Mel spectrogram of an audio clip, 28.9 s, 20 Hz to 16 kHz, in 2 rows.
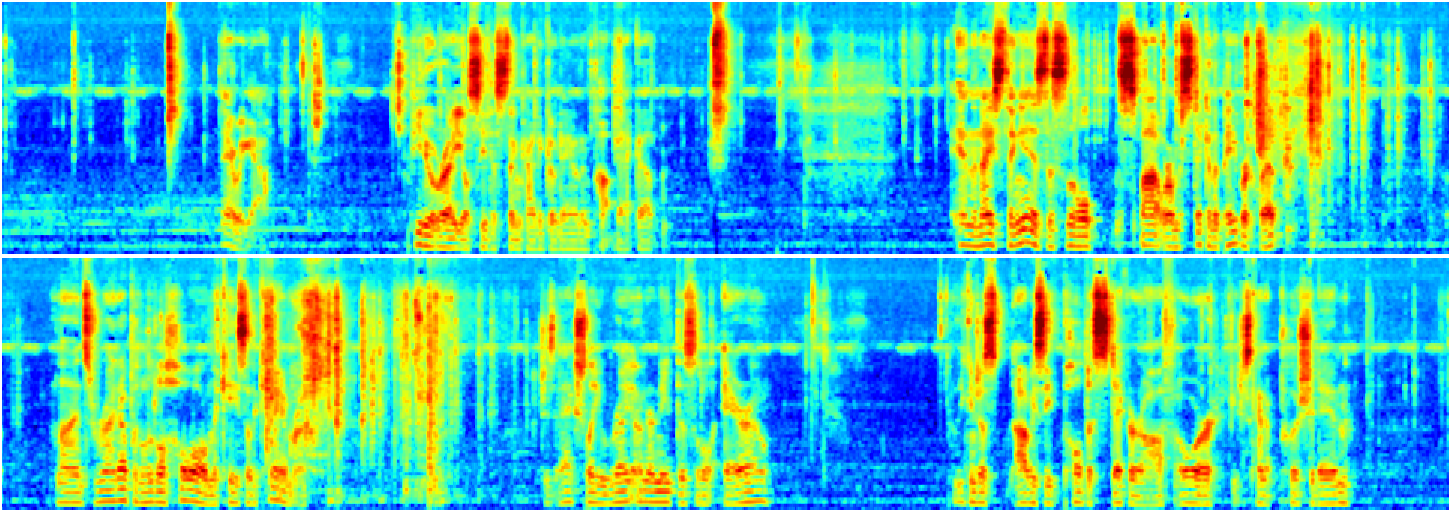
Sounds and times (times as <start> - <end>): Speech: 2.2 - 2.7, 4.0 - 6.6, 9.5 - 12.9, 15.0 - 17.7, 19.8 - 22.2, 23.9 - 28.0.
